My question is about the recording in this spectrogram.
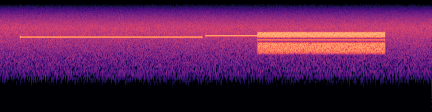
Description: Dial-up modem handshake (low-speed, two carriers), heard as two whistles, then hiss, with phone line noise.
